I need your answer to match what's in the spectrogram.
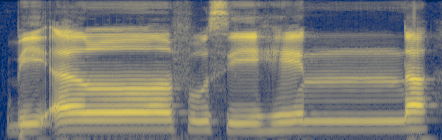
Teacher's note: اب یہ جو لفظ ہے نون مشدد، یہاں پہ غنہ آپ کریں گے، آواز کو ناک میں لے کے جائیں گے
